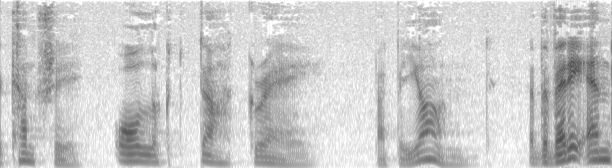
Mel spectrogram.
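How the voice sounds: This is a natural reading voice. Nothing else stands out.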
